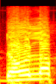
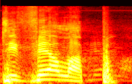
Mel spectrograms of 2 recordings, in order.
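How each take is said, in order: First: The first syllable has an open 'deh' vowel. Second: The first syllable has a short 'dih' vowel. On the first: The speaker calls it wrong. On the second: The speaker calls it right.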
